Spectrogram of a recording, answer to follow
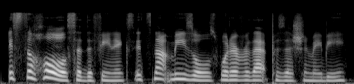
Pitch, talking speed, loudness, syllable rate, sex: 205 Hz, 235 wpm, -19 LUFS, 6.0 syllables/s, female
